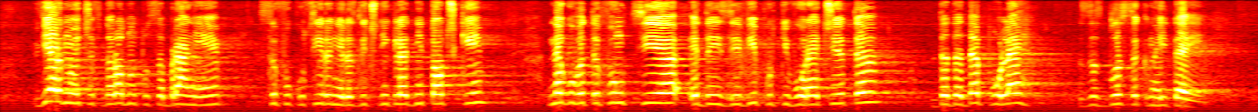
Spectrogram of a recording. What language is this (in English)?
Bulgarian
